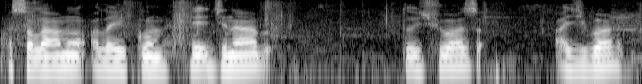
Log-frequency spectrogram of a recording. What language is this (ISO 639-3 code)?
kas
